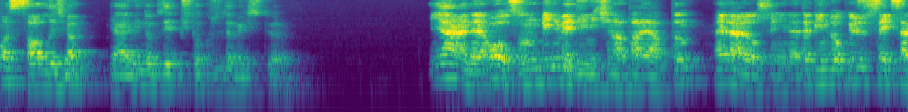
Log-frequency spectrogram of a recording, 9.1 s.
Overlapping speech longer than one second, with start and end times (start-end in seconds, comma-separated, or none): none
